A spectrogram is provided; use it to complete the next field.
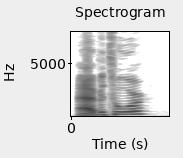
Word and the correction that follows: abattoir: Abattoir? Spell it. – A-B-A-T-T-O-I-R. – O-I-R. I don't know that. Abattoir.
